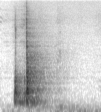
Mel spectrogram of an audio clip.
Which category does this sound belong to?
Sound effects > Other mechanisms, engines, machines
